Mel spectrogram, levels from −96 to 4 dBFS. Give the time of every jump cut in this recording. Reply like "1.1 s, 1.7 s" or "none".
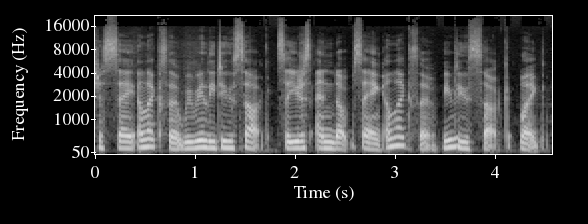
1.8 s, 3.6 s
